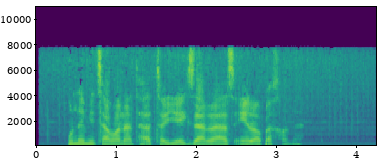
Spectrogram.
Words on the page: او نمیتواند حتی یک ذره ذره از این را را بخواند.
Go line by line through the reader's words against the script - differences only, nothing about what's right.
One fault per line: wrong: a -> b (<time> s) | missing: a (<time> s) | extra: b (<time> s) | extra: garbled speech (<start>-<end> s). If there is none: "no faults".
missing: ذره (2.2 s)
missing: را (2.8 s)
